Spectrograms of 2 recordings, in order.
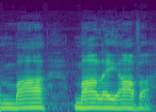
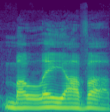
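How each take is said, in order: First: The stress falls on the final 'ava' part. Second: The stress falls on the middle 'male' part. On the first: The speaker calls it right. "I believe they prefer Ma Maleava at the end" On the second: The speaker calls it wrong. "the way I learned it when I read it was Maleava"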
